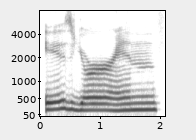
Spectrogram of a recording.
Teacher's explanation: First of all, this your can become more of an unstressed your is urin. [Music] So you can use this r to connect to the vowel sound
